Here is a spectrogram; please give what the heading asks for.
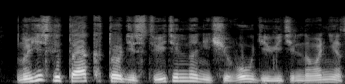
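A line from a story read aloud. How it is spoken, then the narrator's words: Plain. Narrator (Russian): сказал Пестренький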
